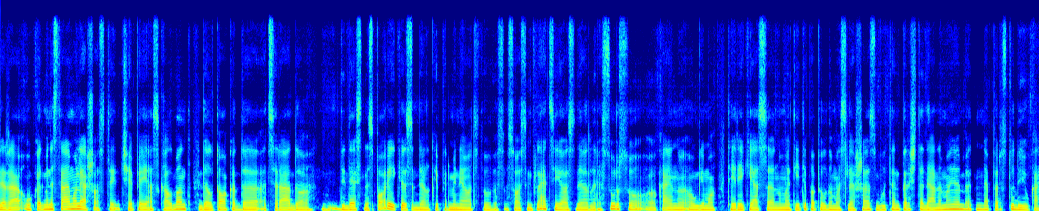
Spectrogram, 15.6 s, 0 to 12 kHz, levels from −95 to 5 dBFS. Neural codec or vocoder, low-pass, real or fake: codec, 24 kHz, 3.1 kbps, DualCodec; 10.8 kHz; fake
